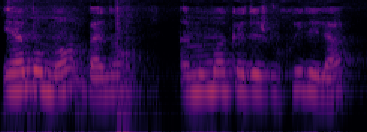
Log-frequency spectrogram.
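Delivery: ordinary talk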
